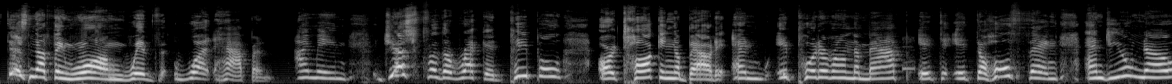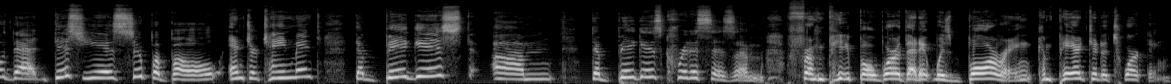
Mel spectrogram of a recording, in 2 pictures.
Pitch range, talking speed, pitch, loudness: 250-320 Hz, 140 wpm, 280 Hz, -17 LUFS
